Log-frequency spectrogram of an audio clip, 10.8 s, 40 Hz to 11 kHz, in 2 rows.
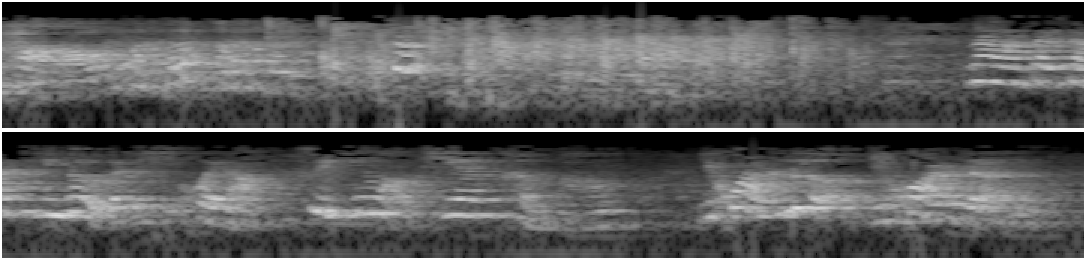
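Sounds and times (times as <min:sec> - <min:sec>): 
people chuckling: 0:00.1 - 0:03.5
audience clapping: 0:01.3 - 0:04.6
speech: 0:05.7 - 0:10.7.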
